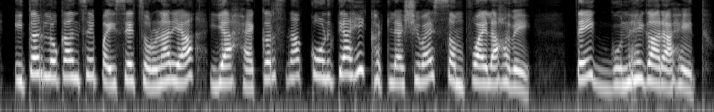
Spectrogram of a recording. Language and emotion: Marathi, angry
